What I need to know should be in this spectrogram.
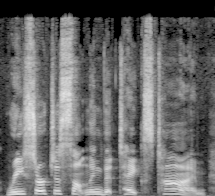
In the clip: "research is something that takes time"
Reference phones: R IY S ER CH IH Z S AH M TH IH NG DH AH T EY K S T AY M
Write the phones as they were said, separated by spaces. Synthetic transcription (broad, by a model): R IY S ER CH IH Z S AH M TH IH NG DH AH T EY K S T AY M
